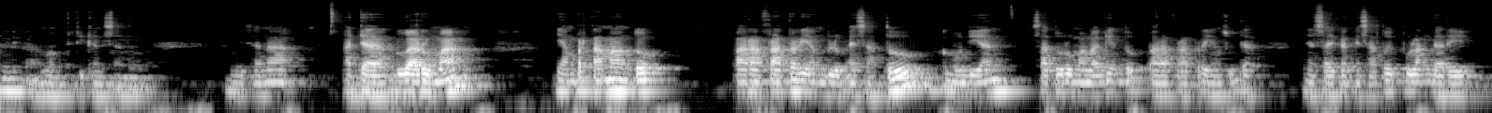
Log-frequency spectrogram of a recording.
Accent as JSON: {"language": "Indonesian", "town": "Lubuklinggau", "region": "South Sumatra", "country": "Indonesia", "tie": "born there", "said": "Saya memang lahir di Lubuk Linggau, itu adalah satu daerah di Palembang. Saya setelah tamat SMP masuk ke Seminari Palembang, 4 tahun di sana."}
